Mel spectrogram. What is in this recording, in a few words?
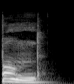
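"bond", British English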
